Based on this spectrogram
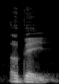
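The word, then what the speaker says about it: Abbate: to happen again yes ma'am ever uh Mr Abate and am I saying your name properly we've heard it pronounced three different ways today in the hearing aate Senator aate okay thank you um you had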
